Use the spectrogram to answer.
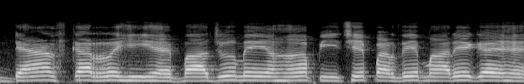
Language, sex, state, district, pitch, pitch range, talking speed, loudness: Hindi, male, Odisha, Malkangiri, 180 Hz, 175-190 Hz, 135 wpm, -13 LUFS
